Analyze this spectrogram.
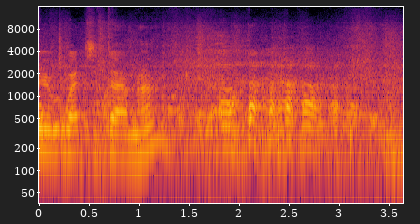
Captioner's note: jackson laughs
